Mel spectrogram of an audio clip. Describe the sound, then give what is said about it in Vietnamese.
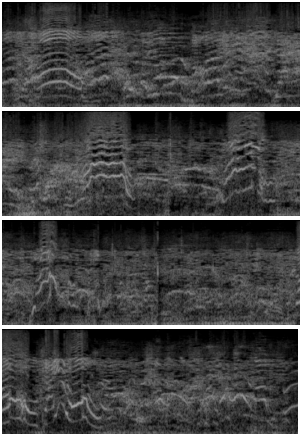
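People scream and shout at the scene of a fire in Ninh Hòa, Khánh Hòa province, Vietnam. Shrill cries and agitated chatter overlap continuously for about sixteen seconds, with excited voices throughout. “Mời quý vị nghe lại âm thanh thu được tại thời điểm xảy ra vụ cháy.”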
